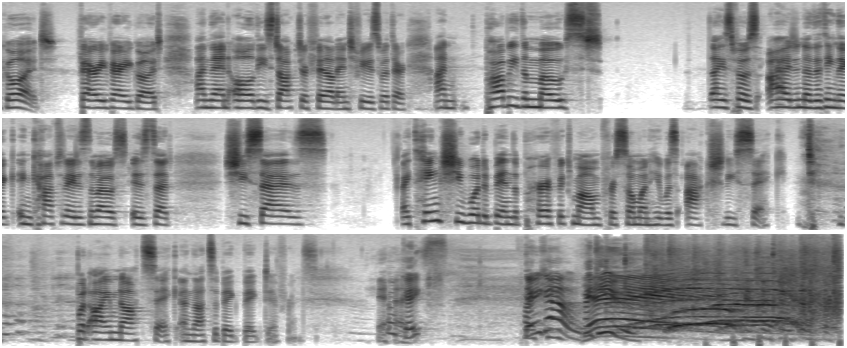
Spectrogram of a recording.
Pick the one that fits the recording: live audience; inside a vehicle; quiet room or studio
live audience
